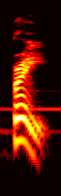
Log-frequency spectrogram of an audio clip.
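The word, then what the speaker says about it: Brie: to note though that my name is pronounced like the cheese Bri not Bri not a big deal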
